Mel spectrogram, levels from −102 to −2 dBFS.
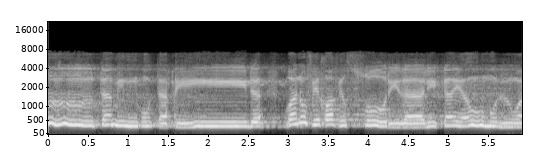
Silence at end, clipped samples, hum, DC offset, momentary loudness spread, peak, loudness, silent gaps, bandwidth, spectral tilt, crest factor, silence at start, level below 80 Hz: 0 s; under 0.1%; none; under 0.1%; 5 LU; -2 dBFS; -15 LUFS; none; 7.2 kHz; 0 dB/octave; 12 dB; 0 s; -76 dBFS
